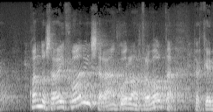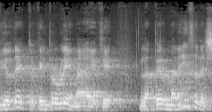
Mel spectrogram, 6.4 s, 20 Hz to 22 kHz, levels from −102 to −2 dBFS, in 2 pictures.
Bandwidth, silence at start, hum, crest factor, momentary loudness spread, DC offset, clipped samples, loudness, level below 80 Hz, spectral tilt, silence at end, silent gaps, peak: 19.5 kHz; 0 s; none; 14 dB; 8 LU; under 0.1%; under 0.1%; -14 LUFS; -64 dBFS; -5 dB/octave; 0 s; none; 0 dBFS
